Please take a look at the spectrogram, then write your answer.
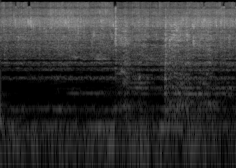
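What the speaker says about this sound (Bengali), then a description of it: "একটু পেঁয়াজটা ভেজে দিলে ভালো হয় আমি এখানে সেটাই করতেছি" Onions frying in a pan for a fish curry, a steady broadband sizzle throughout with brief louder bursts as they are stirred, no voices.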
